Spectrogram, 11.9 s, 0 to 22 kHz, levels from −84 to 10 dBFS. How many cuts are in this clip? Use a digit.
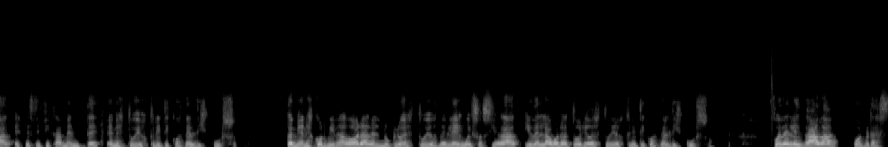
1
